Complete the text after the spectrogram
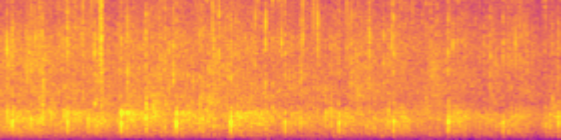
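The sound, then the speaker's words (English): A crowd at a morning service applauds a guest speaker invited to the stage, many hands clapping together in a dense, continuous patter that stays even in loudness for the whole stretch, with no voices breaking through. “Can we just give her a huge round of applause for being willing to come and to share with us here this morning?”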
